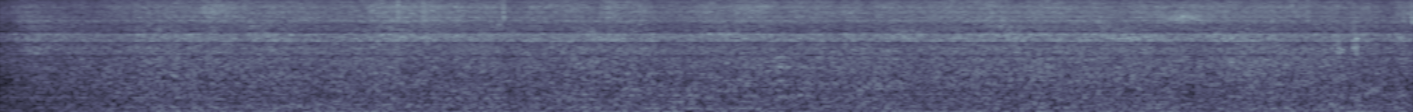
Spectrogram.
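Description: Steady, loud machine-like rumble and hiss with faint steady high tones, unchanging throughout.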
